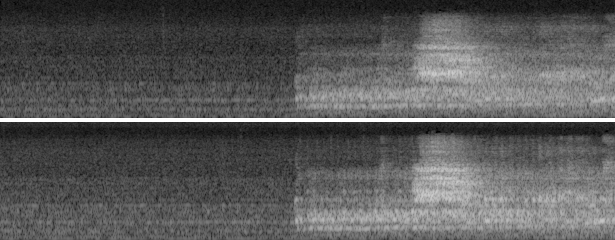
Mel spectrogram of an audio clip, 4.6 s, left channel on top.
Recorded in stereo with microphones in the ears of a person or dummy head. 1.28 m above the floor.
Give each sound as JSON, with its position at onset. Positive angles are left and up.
{"t": 2.2, "sound": "a bird", "side_deg": -60, "distance_m": 1.6}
